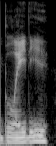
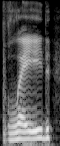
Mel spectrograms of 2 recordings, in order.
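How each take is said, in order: First: The name ends with an extra 'ee' vowel. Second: The name ends without an extra vowel. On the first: The speaker calls it wrong. "a lot of people do say Blady" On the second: The speaker calls it right. "but Blade"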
